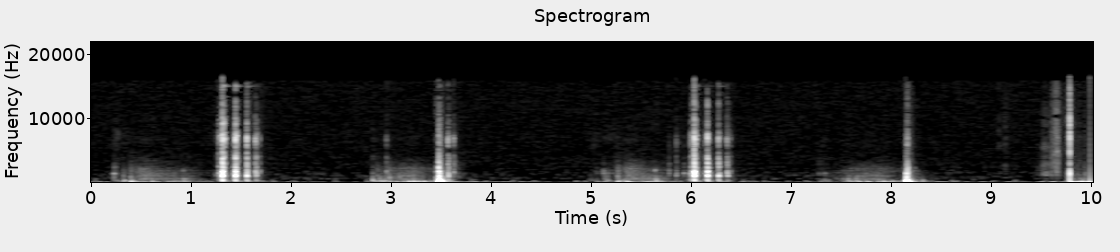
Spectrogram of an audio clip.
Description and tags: Bedroom Small Nightstand Drawer
A bedroom sound effect. Part of my '101 Sound FX Collection'
bed, bedroom, clock, close, door, drawer, house, household, lamp, noise, ring, slam, tick, window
